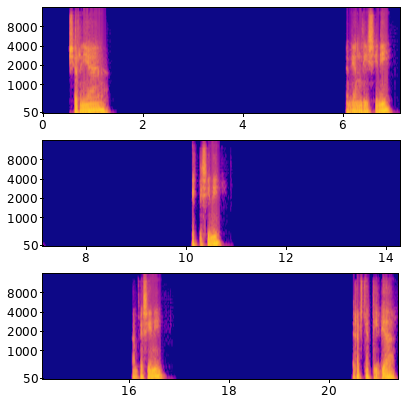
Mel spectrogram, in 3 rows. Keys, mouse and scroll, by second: 0.1 middle click, 0.5 scroll up 1, 0.7-2.8 middle drag, 4.4 middle click, 5.6 click, 6.3-7.4 middle drag, 7.8 click, 10.7 scroll down 2, 10.9-13.3 middle drag, 13.7 scroll down 1, 13.9 middle click, 14.1 middle click, 14.6 middle click, 15.2 middle click, 16.3 middle click, 16.9 middle click, 18.5 click.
